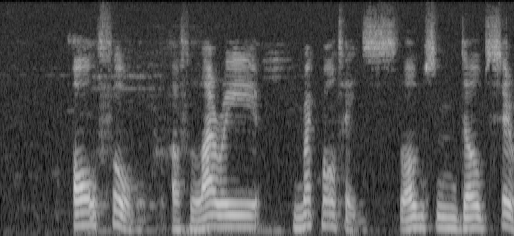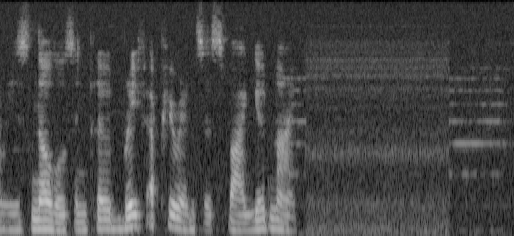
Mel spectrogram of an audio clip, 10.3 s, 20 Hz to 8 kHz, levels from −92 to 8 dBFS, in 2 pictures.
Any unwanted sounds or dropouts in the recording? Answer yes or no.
no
